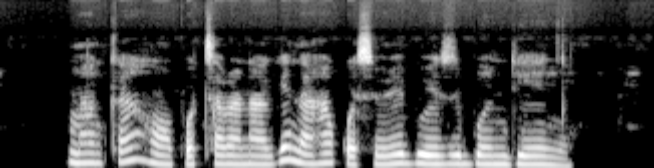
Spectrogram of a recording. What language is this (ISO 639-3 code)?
ibo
